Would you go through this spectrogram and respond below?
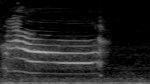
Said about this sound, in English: Oh, by the way, you just heard Gimli. He's my cat. He's presenting his Christmas greeting this year as well.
